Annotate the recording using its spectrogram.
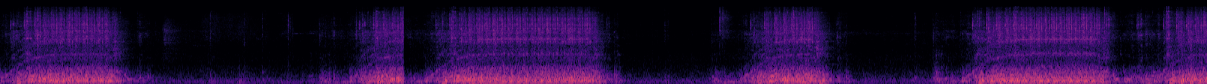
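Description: Electronic sewing machine stitching a seam through several layers of coat fabric in four short runs, stopping briefly between them.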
